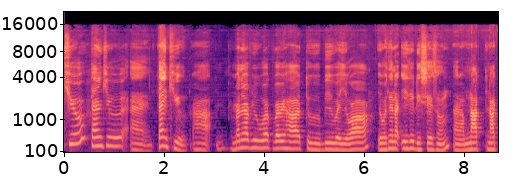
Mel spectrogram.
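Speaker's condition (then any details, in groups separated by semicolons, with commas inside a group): Hearing impairment; past speech impediment improved with much practice, listening needs much focus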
